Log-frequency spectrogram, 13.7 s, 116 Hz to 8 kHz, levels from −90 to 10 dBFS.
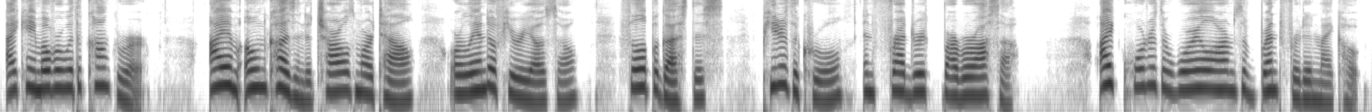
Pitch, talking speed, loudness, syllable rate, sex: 235 Hz, 145 wpm, -18 LUFS, 5.0 syllables/s, female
